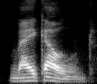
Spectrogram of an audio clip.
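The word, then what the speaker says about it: viscount: BISCOUNT বাইকাউন্ট, এই ওয়ার্ডটিতেও S letter দিয়ে silent থাকবে।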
